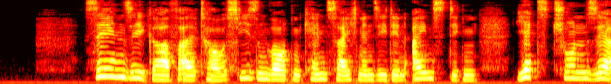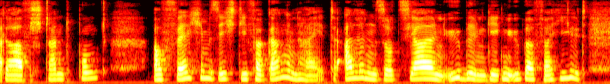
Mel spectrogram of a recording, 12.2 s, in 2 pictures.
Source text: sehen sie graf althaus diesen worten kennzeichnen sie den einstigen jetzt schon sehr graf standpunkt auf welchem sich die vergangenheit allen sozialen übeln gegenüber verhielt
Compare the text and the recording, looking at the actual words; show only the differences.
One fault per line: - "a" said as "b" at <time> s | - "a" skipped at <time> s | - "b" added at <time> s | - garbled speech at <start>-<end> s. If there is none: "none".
none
